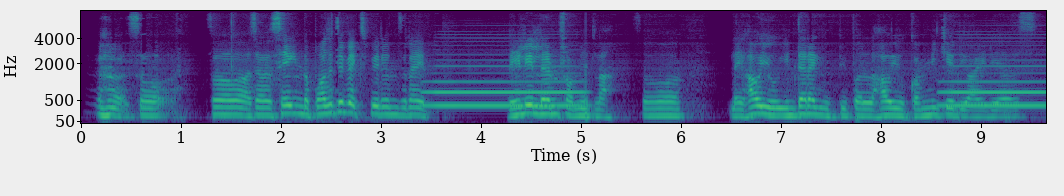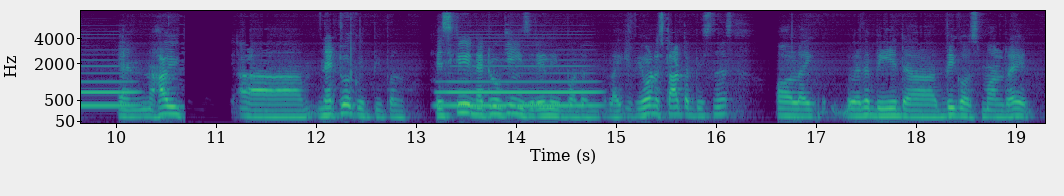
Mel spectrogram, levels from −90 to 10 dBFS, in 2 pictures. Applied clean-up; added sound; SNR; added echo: none; Wind instrument, woodwind instrument; 0 dB; none.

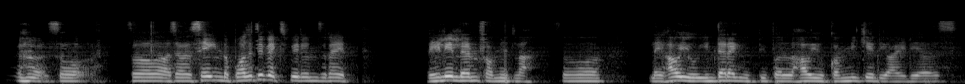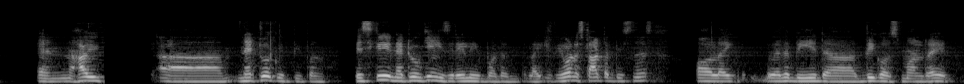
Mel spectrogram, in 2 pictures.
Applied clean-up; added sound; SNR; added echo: none; none; none; none.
